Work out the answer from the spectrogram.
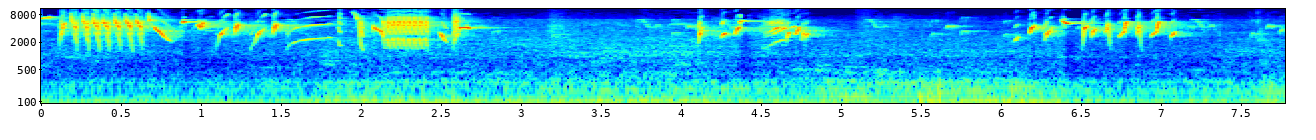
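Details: Song of a wild European goldfinch from Morocco: rapid tinkling trills, rising and falling slurred whistles and a short nasal buzz, delivered in bursts separated by brief pauses, over steady low rumble.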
